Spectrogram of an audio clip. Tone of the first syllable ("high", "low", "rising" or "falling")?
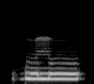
high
